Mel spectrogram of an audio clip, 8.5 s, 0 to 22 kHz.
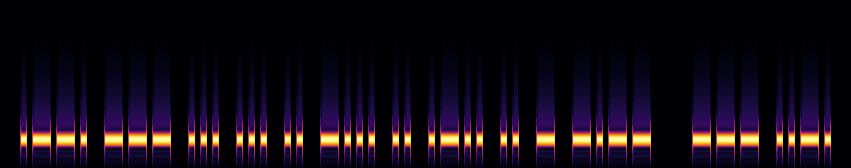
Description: Morse code, heard as a keyed tone, about 20 wpm, 700 Hz. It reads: POSSIBILITY OF
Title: Sentences with 8-Word Phrases - 20wpm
